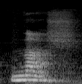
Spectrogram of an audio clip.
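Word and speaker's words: gnash: the spelling g does not detect the the pronunciation not as a g n a c the g in that spelling is silence nash g n a s h register r e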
